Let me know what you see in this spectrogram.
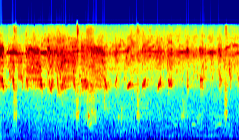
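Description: Many small birds chirping at once, a dense chatter of short, high calls.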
